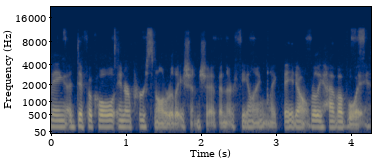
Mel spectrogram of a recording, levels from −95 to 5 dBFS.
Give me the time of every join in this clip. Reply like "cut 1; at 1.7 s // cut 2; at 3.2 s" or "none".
none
